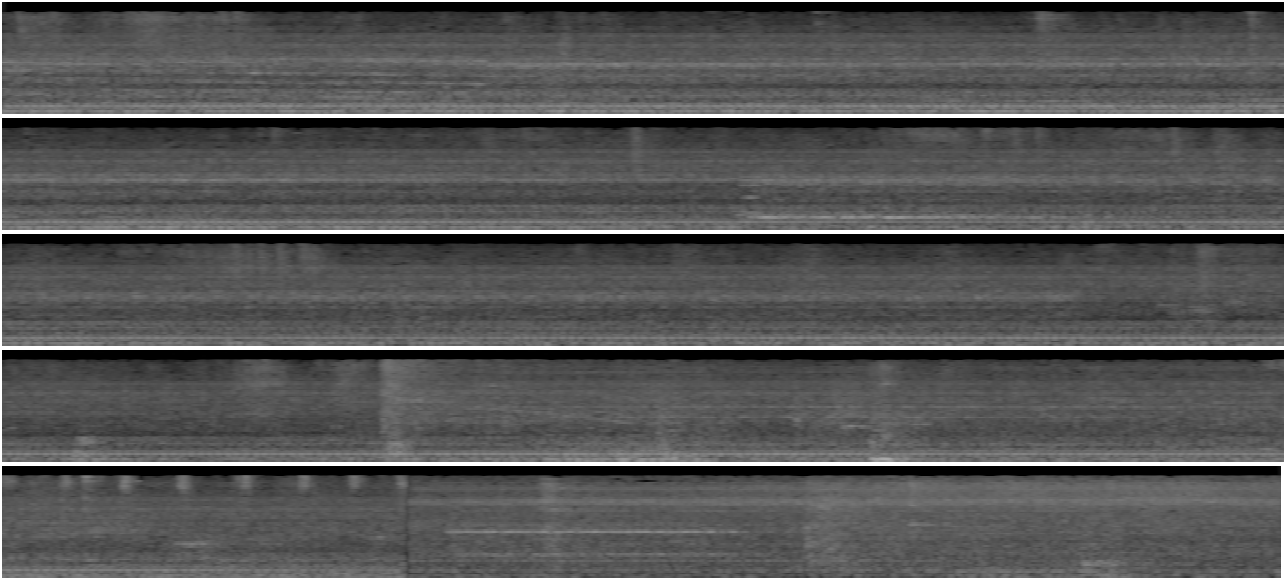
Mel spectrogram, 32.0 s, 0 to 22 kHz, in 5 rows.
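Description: Kawasaki Heavy Industries C151 train braking into a station, its traction motor whine falling in pitch over the first ten seconds or so. It then stands with a steady low hum, broken by a sharp knock about three-quarters of the way through.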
